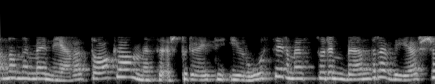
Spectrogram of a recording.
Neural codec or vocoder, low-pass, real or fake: none; 3.6 kHz; real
